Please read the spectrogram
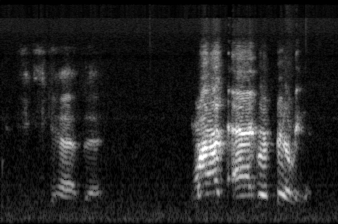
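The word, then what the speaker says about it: Agnifilo: You know, it's, you know, and by the way, it's Agriphilius, the lawyer's name that you was trying to pronounce.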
